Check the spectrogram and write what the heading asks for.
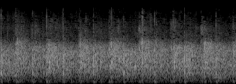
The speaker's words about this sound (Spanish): Oh, sí, denle el aplauso al Señor.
